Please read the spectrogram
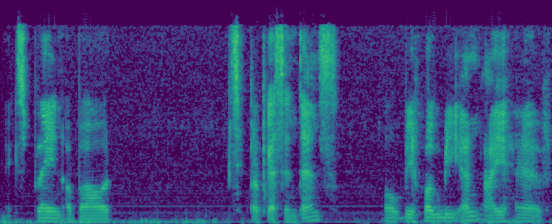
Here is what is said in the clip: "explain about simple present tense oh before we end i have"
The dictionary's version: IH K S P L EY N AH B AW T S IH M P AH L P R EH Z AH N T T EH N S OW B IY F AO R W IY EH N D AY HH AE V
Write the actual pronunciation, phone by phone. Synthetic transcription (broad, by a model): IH K S P L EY N AH B AW T S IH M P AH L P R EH S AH N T T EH N S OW B IY F AO R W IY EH N AY HH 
